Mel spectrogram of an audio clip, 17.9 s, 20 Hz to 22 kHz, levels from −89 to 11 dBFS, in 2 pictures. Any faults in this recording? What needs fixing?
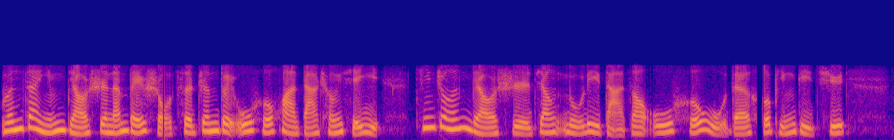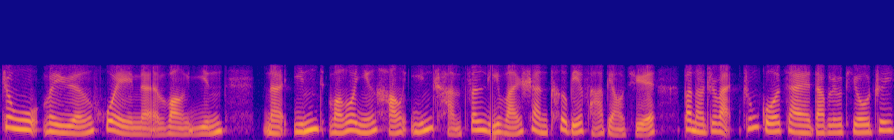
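Packet loss on an ADPCM call occurs at 1.62–1.68 s, 7.56–7.62 s and 13.84–13.97 s. Each is a hard-edged silent hole of 20, 60 and 20 ms respectively, roughly one, three and one packets. Speech then resumes with brief, slight distortion while the 32 kbit/s G.726 decoder's predictor and step size resynchronise with the sender's. To prevent it, carry redundant or forward-error-corrected packets and apply loss concealment that keeps the ADPCM decoder state aligned across gaps.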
